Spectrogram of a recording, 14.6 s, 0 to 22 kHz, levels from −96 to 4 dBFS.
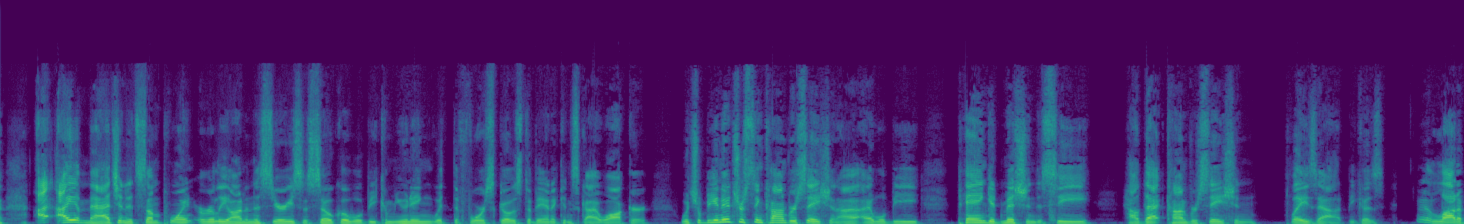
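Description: No technical faults can be heard anywhere in the speech recording.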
